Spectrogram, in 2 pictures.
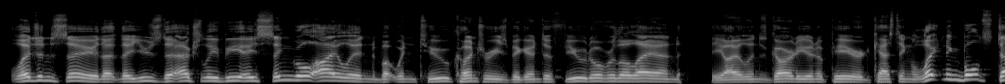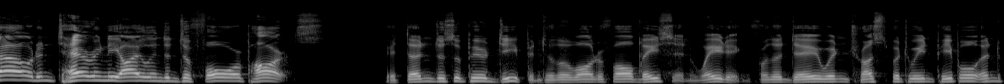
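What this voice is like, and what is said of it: Game show character narrator voice. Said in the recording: “Give me that Olmec voice ... you want me to do the Olmec?”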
